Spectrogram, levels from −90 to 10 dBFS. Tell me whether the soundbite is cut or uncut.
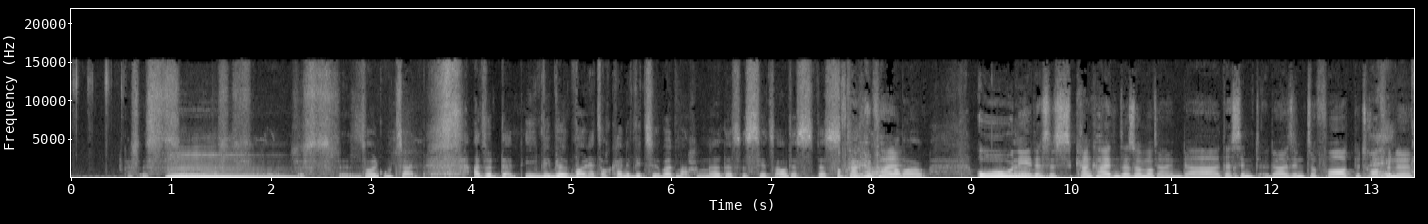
cut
